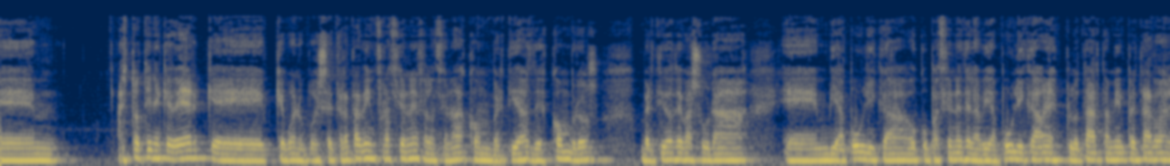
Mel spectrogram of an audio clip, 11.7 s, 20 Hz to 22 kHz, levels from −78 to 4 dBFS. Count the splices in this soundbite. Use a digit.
1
